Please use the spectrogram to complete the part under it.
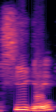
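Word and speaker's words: Siege: Es un poco complicado y complejo el tema, pero hay utilidades como Sigue, se escribe S-I-E-G-E, -E, g e verdad em, esto te crea varias requests.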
